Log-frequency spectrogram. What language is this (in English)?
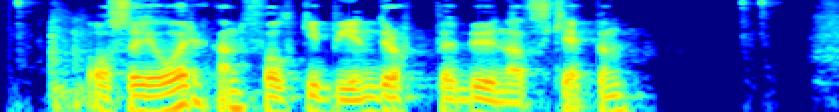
Norwegian Bokmål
